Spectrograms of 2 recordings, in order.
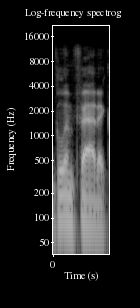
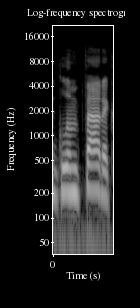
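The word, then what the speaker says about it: glymphatic: The glimpmphatic system. Exactly. The glimpmphatic system, which is spelled G L Y M P H A T I C for anyone looking it up.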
